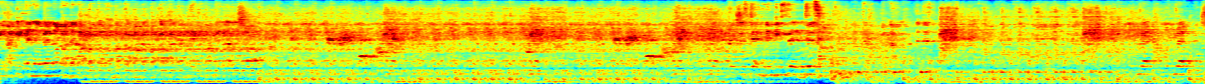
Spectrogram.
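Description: Loud dance music with a heavy bass beat, played for a stage dance routine; the bass line fills in about three seconds in and drops out for a moment just after ten seconds in.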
